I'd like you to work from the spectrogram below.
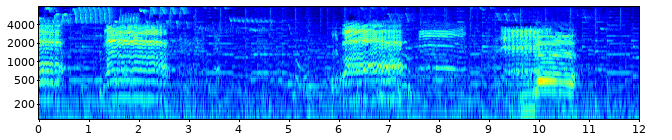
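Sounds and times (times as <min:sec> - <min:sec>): sheep bleating: 0:00.0 - 0:00.6, 0:01.2 - 0:02.7, 0:05.8 - 0:08.6, 0:09.2 - 0:10.8
calm background music: 0:00.0 - 0:12.0.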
